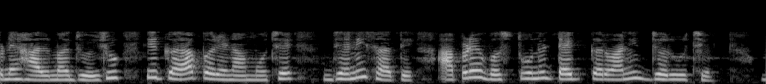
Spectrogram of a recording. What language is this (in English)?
Gujarati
